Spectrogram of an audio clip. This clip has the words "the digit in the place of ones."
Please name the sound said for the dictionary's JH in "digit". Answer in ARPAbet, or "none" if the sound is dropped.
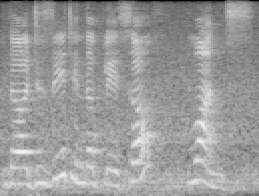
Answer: Z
